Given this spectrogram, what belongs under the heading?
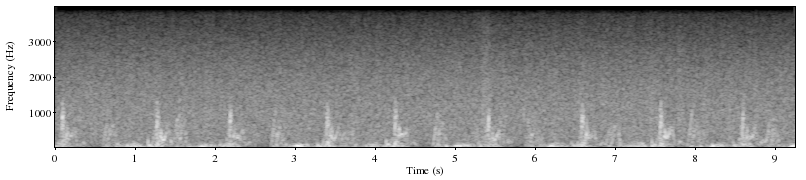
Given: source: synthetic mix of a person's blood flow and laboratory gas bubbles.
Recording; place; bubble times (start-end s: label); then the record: Doppler ultrasound of blood flow; precordium
5.20-5.43 s: bubbles
5.83-5.89 s: bubbles
6.03-6.11 s: bubbles
From the record:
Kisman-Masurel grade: 221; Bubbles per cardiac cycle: several, 3 to 8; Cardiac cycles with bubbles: 10 to 50%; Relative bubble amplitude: barely perceptible (0.100 to 0.250); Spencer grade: 2 (many but less than half of the cardiac periods contain bubble signals, singularly or in groups); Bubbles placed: anywhere in the cardiac cycle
